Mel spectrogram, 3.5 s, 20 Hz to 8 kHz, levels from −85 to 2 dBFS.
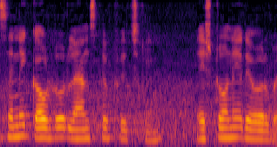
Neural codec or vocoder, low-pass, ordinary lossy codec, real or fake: codec, 16 kHz, 4 kbps, FunCodec, trained on Chinese and English, 50 frames a second; none; none; fake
